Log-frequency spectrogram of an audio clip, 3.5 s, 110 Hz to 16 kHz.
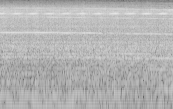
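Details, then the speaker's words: Series (universal) motor on a dynamometer at about 74.7 V DC and 122 A: about 3,000 rpm at low load, 2,800 rpm at 1 ft-lb, then loaded to 2 ft-lb. Brush hiss and whine as speed drops with torque, far more than a shunt motor. "And you can hear dramatically how the series motor changes speed, much more than the shunt motor."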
